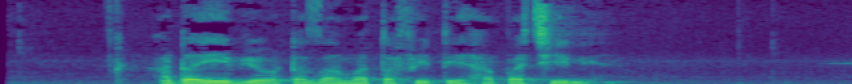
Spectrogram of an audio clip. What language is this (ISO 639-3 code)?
swa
